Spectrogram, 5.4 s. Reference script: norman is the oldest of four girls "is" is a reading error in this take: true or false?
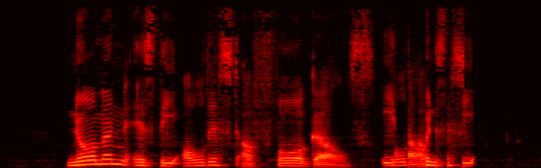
false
